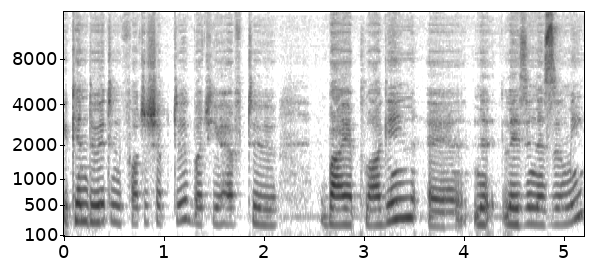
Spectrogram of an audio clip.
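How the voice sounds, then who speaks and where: Quietly and at a fairly slow pace, a woman speaks in a high pitch with a dark, mellow tone and ordinary pitch variation. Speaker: digital artist. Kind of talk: speedpaint voiceover commentary. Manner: halting.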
